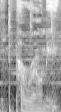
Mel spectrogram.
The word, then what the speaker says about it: Peroni: Peroni.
